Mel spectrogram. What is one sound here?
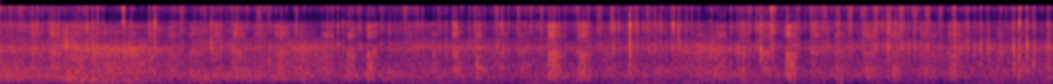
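Grass rustles in the wind.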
